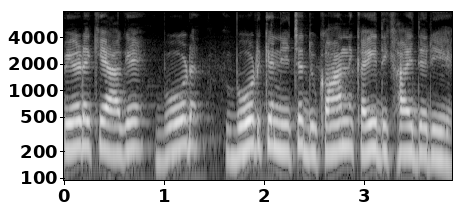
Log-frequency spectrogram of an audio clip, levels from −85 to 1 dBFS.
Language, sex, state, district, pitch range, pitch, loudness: Hindi, male, Chhattisgarh, Bastar, 195-225 Hz, 210 Hz, -16 LUFS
